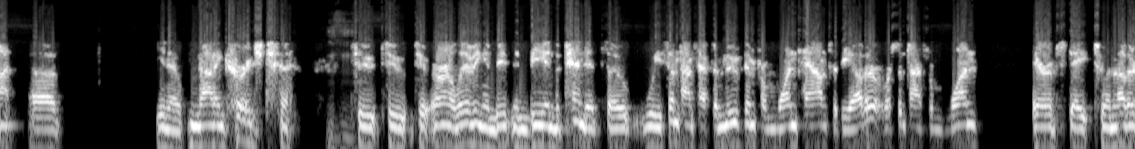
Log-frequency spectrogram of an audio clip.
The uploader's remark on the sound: Joining me by phone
